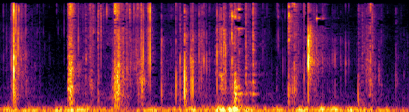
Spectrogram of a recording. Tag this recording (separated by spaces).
broken glass pick up walking wood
